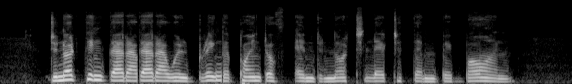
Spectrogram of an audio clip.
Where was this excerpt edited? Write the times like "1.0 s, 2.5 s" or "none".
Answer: 1.4 s, 2.2 s, 2.9 s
